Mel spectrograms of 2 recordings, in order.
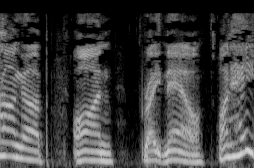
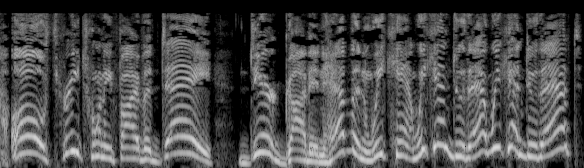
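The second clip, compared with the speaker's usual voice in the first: mock outraged boss; 9 semitones higher than usual. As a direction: ham up a shocked factory owner. Mocking industry owners' outrage.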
